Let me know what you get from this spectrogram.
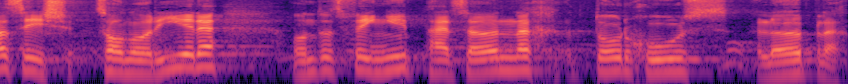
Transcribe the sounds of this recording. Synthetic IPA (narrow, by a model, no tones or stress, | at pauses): ɑsɪʃt͡shɔnɔɾiːəɾə | ʊntdɑsfɪnɪpʰɛɾsøːnləχd̥ʊɾχuːsløːblə̰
